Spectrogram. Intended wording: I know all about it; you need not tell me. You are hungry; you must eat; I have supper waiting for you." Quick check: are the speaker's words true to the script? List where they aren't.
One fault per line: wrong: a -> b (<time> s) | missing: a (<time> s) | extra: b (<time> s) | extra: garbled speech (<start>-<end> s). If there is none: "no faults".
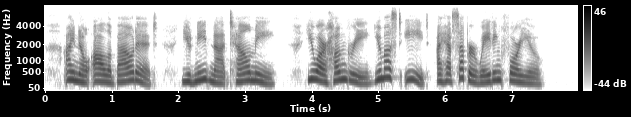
no faults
